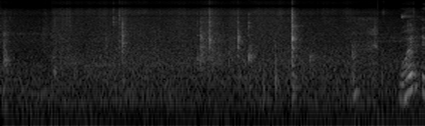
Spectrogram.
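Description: Faint, irregular light clicks and taps, about seven over four seconds, over quiet room hiss.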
